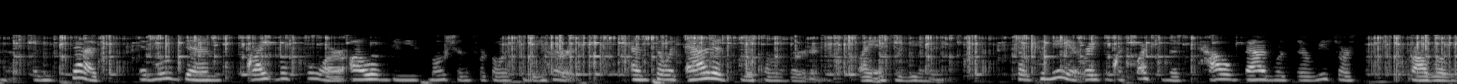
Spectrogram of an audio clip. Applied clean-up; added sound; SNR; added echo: classical method WPE with log-MMSE.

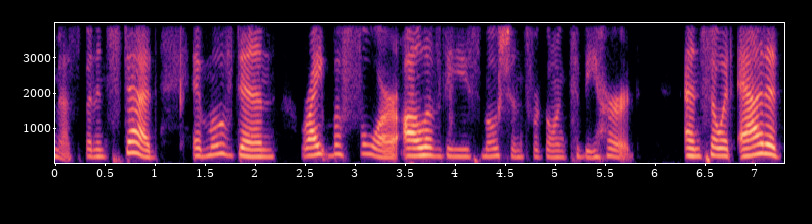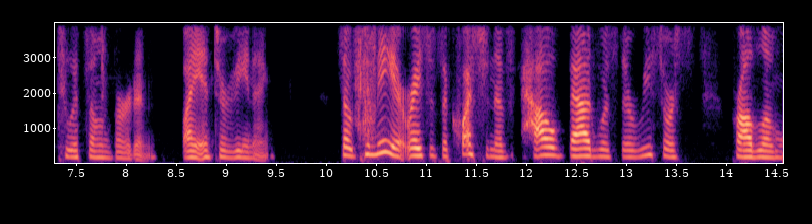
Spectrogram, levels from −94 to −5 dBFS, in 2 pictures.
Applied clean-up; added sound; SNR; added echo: none; none; none; none.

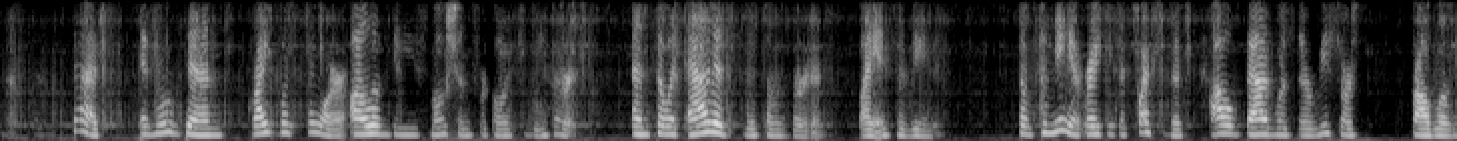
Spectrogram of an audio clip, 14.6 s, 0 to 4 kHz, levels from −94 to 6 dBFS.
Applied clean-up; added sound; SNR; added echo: neural mask model DeepFilterNet 3.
